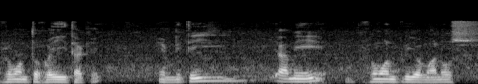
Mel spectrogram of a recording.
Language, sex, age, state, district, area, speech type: Bengali, male, 45-60, West Bengal, Purba Bardhaman, urban, spontaneous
